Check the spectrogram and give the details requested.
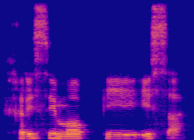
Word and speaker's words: χρησιμοποίησα: Χρησιμοποίησα. And which one are you accenting? Χρησιμοποίησα. Χρησιμοποίησα. So we have the accent third from the end, no?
